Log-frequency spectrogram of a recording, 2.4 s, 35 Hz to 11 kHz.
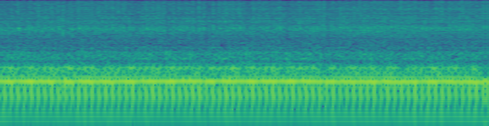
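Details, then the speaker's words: Steadman TS-100 with 4.2-litre Jaguar XJ6 Series III engine, twin SU carburettors set to about 2.7–2.8 percent CO after timing and plug change, smooth even idle with no misses; normal idle. "now as you have seen i was able to adjust the mixture on both carburetors to about 2.8 2.7 percentage of carbon monoxide"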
